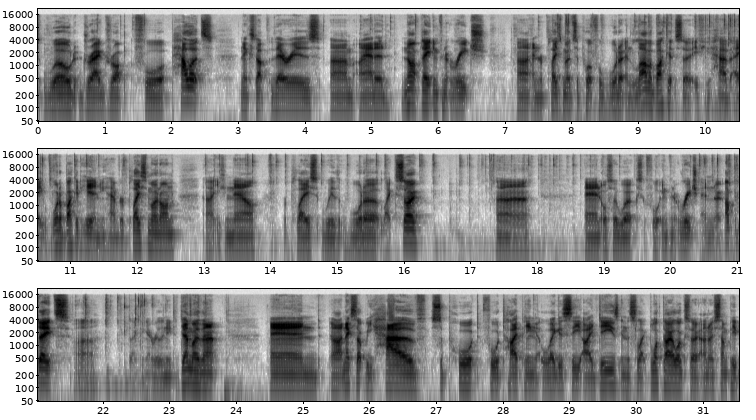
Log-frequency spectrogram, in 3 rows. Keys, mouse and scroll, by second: 1.1 click, 4.7 click, 5.8 ctrl+scroll up 1, 6.5 ctrl+click, 6.7-7.5 scroll up 1, 7.8 w, 8.2 e, 9.3 r, 9.9 Escape, 10.2 w, 10.3 space, 11.1 r, 11.7 ctrl+w, 13.1 ctrl+right click, 15.4 a, 15.8-16.1 scroll down 1, 16.1 w, 16.6 middle click, 16.7 r, 17.0 right click, 20.4 space, 20.7 e, 21.2 shift+click, 22.0 shift+click, 22.2 Escape, 22.4 space, 22.5 ctrl+w, 22.6 ctrl+d.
